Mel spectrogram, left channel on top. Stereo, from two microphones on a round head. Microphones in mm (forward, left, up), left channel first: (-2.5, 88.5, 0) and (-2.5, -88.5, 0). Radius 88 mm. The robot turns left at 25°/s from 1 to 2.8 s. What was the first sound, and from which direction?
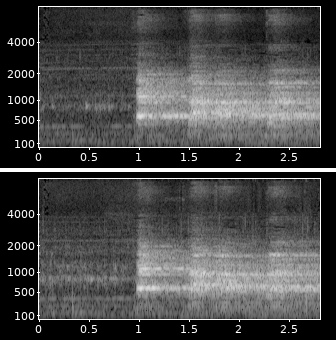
A dog barking, 55° left (ahead or behind).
